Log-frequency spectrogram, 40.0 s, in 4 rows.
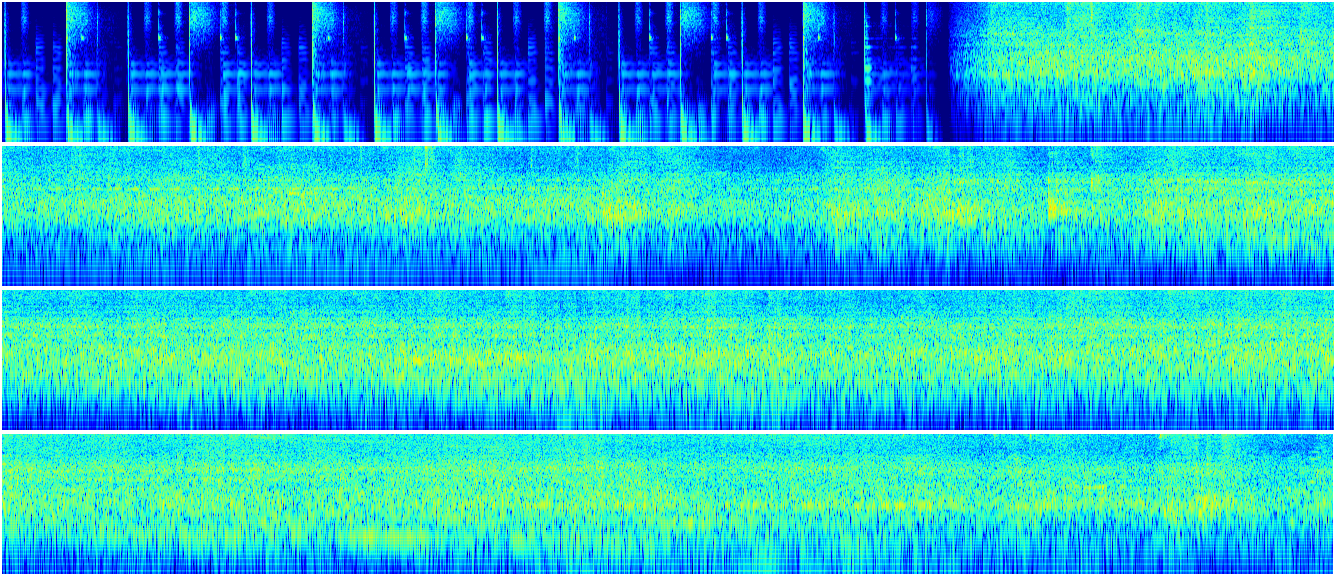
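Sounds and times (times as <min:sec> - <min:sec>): train wheels rumbling on rails: 0:07.2 - 0:39.9
low drone: 0:27.8 - 0:38.7.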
